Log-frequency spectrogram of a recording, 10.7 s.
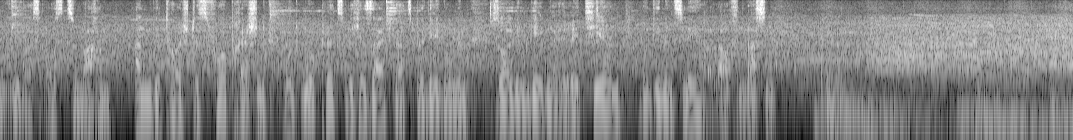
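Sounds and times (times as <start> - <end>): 
crowd of spectators cheering and clapping: 0.0 - 10.7
speech: 0.1 - 8.8
heavy thumps: 8.2 - 10.7.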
